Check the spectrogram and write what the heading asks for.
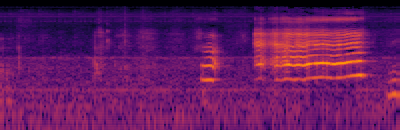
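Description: Baby fussing angrily: a short sound about two seconds in, then a loud, high, drawn-out cry of about a second near the end.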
